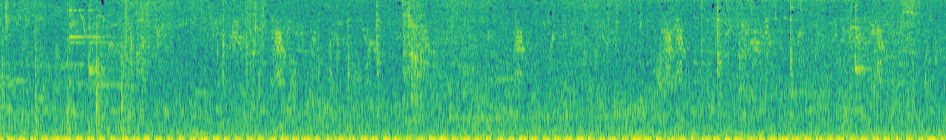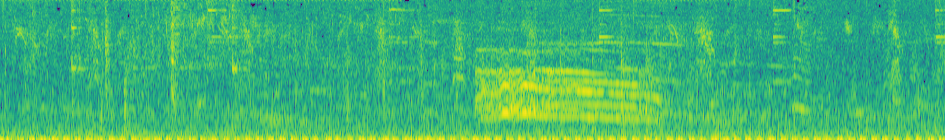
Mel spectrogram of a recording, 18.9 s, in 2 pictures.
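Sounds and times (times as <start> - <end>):
birds singing: 0.0 - 18.9
loud animal call: 13.7 - 18.9.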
